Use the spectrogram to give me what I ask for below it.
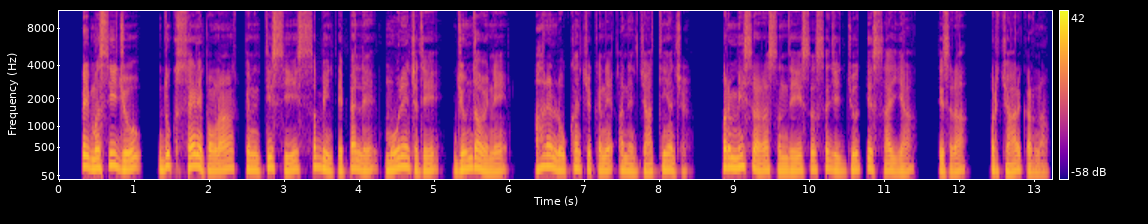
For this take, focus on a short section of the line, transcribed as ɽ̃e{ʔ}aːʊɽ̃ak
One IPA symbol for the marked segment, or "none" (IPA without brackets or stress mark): p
